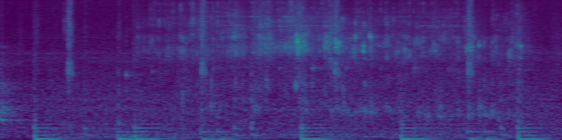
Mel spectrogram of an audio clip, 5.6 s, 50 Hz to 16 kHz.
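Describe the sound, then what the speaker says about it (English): Urad dal and toor dal being rinsed in water, with repeated splashes and trickling pours recurring roughly every second or so, close and fairly soft, with no voices. "wash the dal and soak for about 1 hour."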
